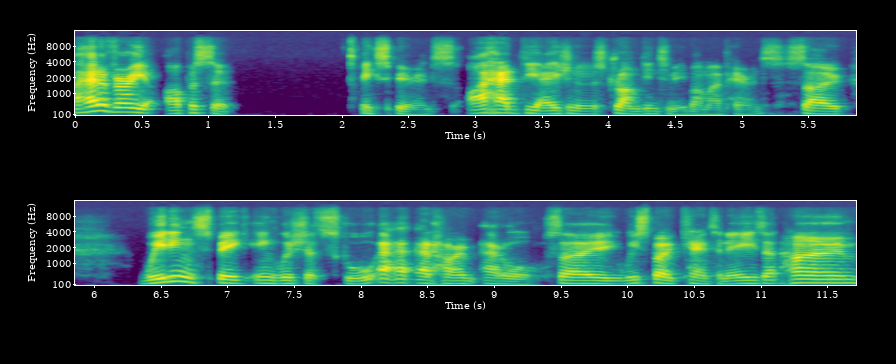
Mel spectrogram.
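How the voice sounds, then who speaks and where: With an Australian accent, a man talks at a moderate pace. His pitch is medium. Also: ordinary pitch variation, quiet background. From Australia, Melbourne. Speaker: panel guest, award judge and summit organiser. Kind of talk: panel discussion. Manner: conversational with many fillers.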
